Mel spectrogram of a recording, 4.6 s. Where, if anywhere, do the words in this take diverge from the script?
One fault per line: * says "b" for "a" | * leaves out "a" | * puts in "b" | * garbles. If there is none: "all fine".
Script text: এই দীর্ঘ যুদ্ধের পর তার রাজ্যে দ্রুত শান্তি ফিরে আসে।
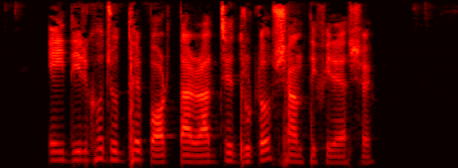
all fine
